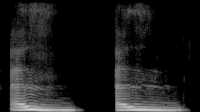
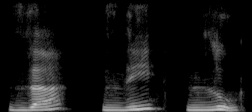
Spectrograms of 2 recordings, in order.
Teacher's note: تو زا میں آواز تو جاری رہے گی لیکن اس میں سانس نہیں ہوتی. تو میک شور کریں کہ جب آپ زا کو پڑھیں اس کے ساتھ اپنی سانس کو بحال نہ کریں، مطلب سانس کو روکیں.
